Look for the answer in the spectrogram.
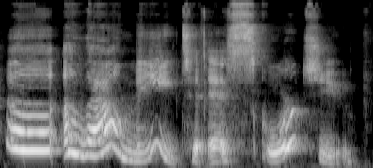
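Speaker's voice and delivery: a wolf oozing fake courtesy, drawn out; sly wolf voice. Wolf voiced in a read-aloud story.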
